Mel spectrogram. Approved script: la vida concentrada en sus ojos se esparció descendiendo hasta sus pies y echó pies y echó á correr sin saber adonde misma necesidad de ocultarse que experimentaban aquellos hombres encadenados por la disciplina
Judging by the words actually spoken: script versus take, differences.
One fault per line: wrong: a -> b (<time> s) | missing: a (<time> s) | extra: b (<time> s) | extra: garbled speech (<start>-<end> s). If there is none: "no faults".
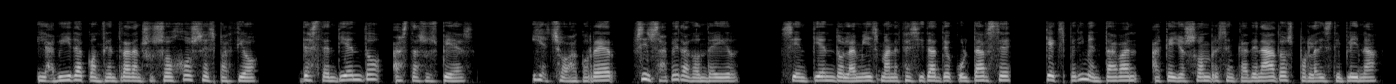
missing: pies y echó (5.7 s)
extra: ir sintiendo la (7.2 s)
